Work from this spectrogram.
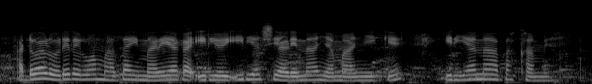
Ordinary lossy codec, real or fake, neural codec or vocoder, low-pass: none; real; none; 7.2 kHz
